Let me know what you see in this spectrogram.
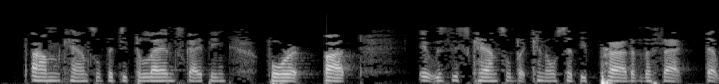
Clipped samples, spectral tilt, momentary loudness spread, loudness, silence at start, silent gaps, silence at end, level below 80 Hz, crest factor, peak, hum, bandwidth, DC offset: under 0.1%; -7.5 dB/octave; 13 LU; -20 LUFS; 0.3 s; none; 0 s; -30 dBFS; 20 dB; 0 dBFS; none; 6 kHz; under 0.1%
